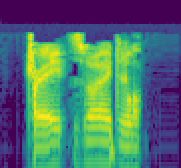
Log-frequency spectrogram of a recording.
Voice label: "trapezoidal", English; adjectives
